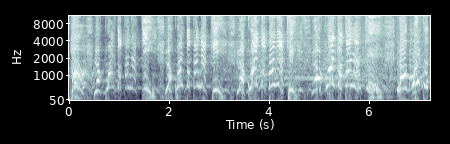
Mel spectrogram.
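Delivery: high, loud joyful shout; excited shouting. Retold or imitated. Coworker yelling that the money is in, high excited shout. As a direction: shout it out in disbelief and joy.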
